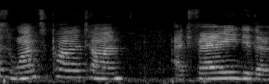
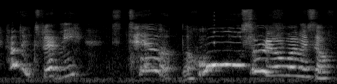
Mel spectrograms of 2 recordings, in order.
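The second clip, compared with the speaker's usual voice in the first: higher, louder, fast wailing complaint; much higher fast exasperated wail; exasperated cry; 9 semitones higher, 6 dB louder, faster than usual. Acted. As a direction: wail it out, fed up. Hen cries out in complaint.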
